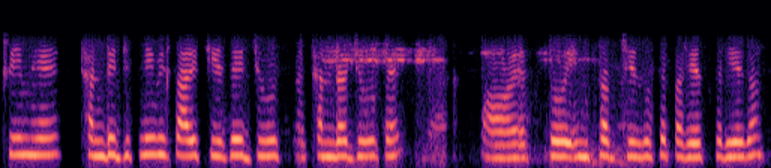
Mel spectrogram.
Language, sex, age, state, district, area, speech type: Urdu, female, 30-45, Uttar Pradesh, Aligarh, rural, conversation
